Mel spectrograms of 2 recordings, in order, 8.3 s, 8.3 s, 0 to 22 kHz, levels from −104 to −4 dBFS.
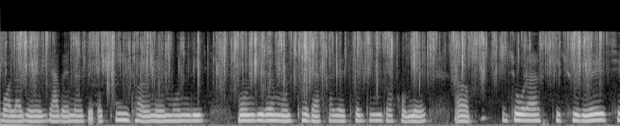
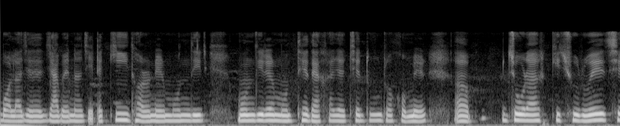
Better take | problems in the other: second | background sound (Crumpling, crinkling); 5 dB below the speech

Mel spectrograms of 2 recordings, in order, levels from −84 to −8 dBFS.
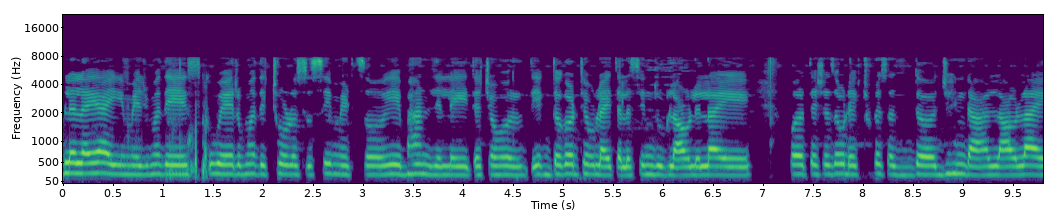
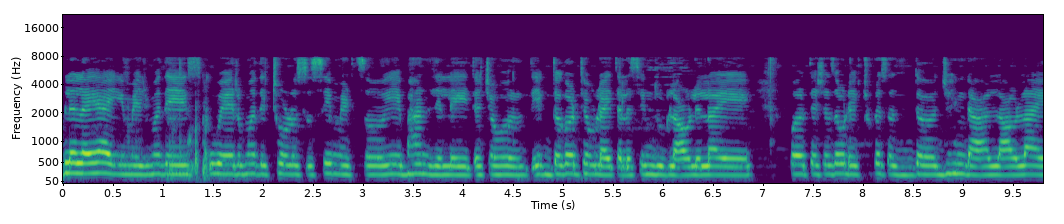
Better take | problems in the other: first | room echo; dies away in 0.4 s

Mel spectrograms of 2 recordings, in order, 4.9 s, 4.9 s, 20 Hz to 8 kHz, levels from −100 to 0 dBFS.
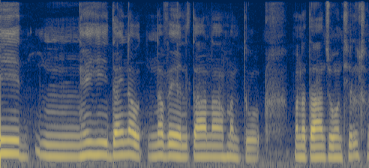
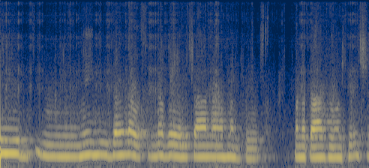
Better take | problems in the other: first | noise reduction (neural separator model SepFormer DNS4)

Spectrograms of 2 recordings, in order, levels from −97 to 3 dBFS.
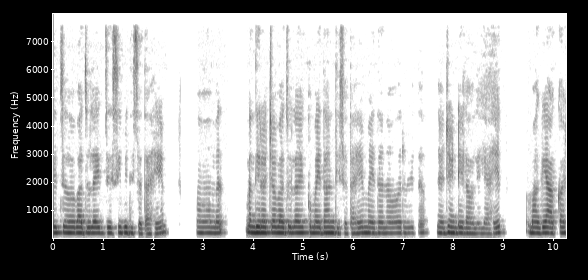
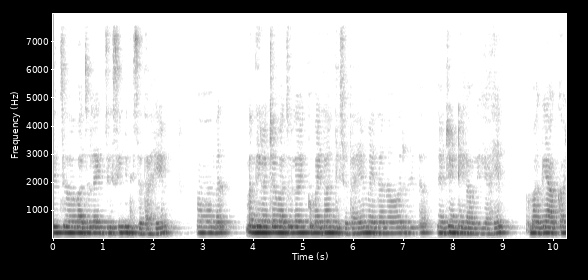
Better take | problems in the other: first | room echo; dies away in 0.6 s

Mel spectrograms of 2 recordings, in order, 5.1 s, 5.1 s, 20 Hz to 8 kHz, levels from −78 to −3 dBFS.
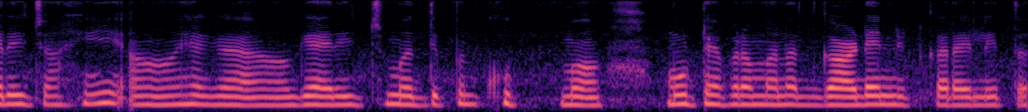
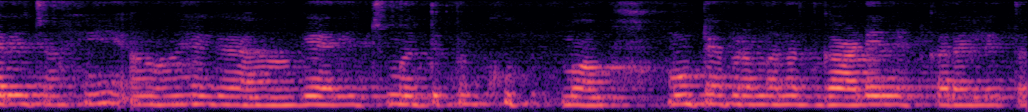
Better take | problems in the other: first | room echo; dies away in 1.1 s

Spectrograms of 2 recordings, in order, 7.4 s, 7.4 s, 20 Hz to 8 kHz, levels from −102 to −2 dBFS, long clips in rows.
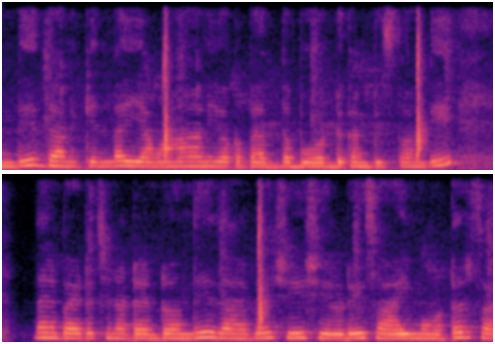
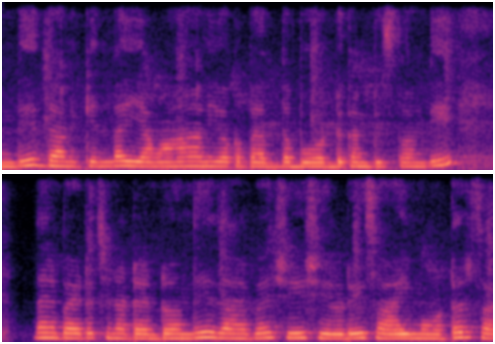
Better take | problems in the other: second | background sound (Clapping); 11 dB below the speech

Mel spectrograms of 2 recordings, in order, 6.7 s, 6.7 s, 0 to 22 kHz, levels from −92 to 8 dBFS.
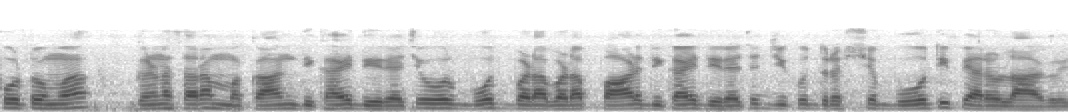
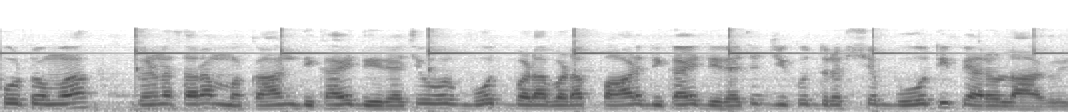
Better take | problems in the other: first | background sound (Bicycle bell); 8 dB below the speech // room echo; dies away in 0.2 s

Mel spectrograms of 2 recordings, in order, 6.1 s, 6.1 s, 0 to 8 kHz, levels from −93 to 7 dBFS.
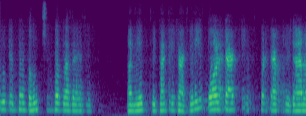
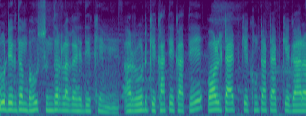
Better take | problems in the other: second | noise reduction (neural mask model DeepFilterNet 3)

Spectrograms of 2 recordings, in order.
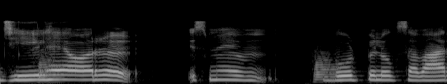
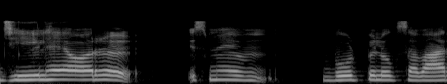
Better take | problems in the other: second | background sound (Brass instrument); 14 dB below the speech

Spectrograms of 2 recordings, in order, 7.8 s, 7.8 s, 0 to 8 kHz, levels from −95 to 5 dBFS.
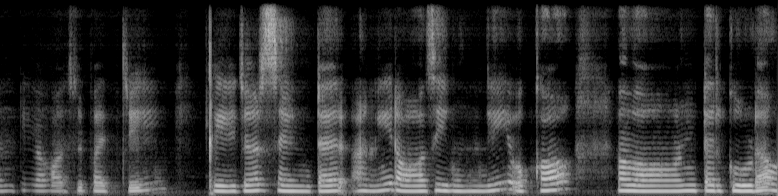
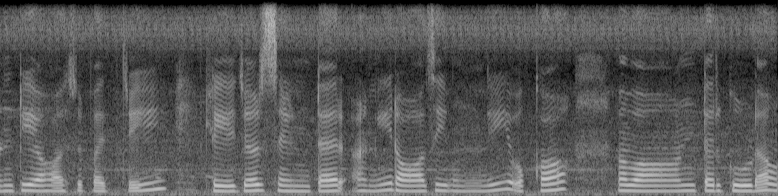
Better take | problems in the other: second | noise reduction (neural mask model DeepFilterNet 3)

